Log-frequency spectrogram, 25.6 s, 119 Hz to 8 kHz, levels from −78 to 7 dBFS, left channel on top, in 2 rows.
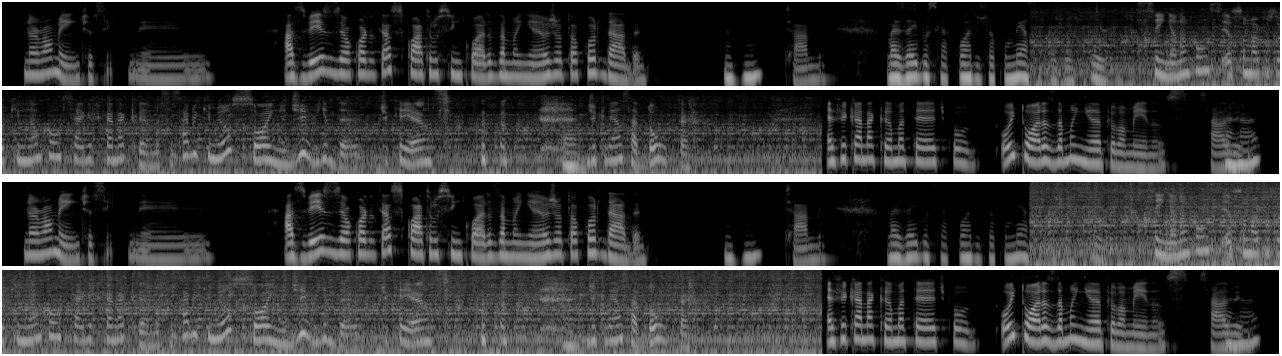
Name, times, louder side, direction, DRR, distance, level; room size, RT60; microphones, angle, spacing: voice 1, 0.2-2.1 2.8-6.5 7.9-8.7 11.3-19.9 20.5-22.5 22.8-25.2, right 2 dB, 15° right, 0.7 m, -34 dB
voice 2, 7.2-7.6 8.9-11.2 18.4-18.6 25.0-25.4, left 6 dB, 70° left, 0.4 m, -35 dB
Engine, 10.3-21.0, right 6 dB, 55° right, 0.6 m, -36 dB
head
